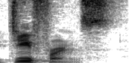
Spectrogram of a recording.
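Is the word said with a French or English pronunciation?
English. It is said with English pronunciation. The speaker calls it right. "c'est difference"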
